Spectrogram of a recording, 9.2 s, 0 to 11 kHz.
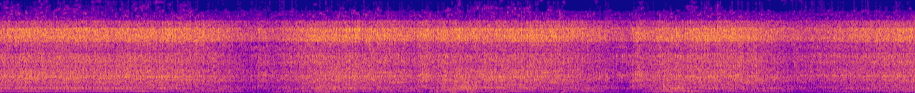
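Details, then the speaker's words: Audi Q7 3.6 FSI VR6 that rattled on throttle from a suspected timing chain, reassembled after repair and warm at about 88°. Smooth revs with no rattle, quiet running and only a faint exhaust leak hiss. "Как видите машина стоит уже стоит заведенная двигатель работает тихо слышно только как сифонит один глушитель где-то такой что-то пропускать это ну а так берите работает очень тихо"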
